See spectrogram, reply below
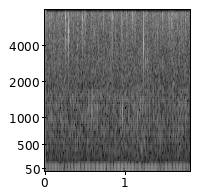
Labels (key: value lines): label: anthrophony, boat engine
recorder: SoundTrap 500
